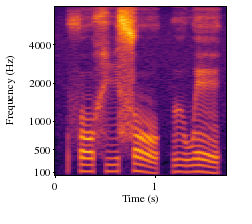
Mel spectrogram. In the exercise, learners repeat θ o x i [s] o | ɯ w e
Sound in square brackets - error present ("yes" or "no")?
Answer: no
